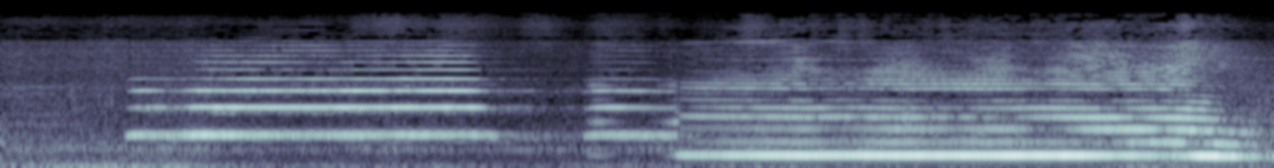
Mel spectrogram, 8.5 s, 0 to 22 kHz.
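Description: WAP-4 electric locomotive's horn sounding three times as the express approaches at speed: a higher-pitched blast of about two seconds, a short blast, then a long lower-pitched blast whose pitch drops as the locomotive passes. The train's running noise sits underneath.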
